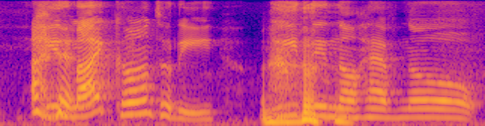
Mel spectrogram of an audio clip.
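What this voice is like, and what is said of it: Put-on Russian-sounding accent. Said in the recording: “What even accent is that? ... It's like Russian.”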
